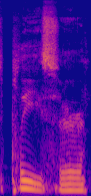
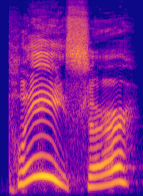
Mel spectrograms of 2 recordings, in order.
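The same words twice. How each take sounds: First: Low, soft, meek please sir; timid please. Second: Much higher, louder eager please sir; thrilled high please; excited please. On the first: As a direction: say it shyly. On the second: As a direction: burst out with eagerness. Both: Shown as a demonstration. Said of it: "See the difference?".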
